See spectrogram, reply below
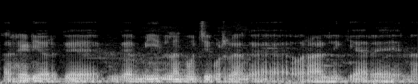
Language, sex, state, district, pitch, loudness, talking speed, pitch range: Tamil, male, Tamil Nadu, Kanyakumari, 125 Hz, -16 LUFS, 130 wpm, 120-125 Hz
